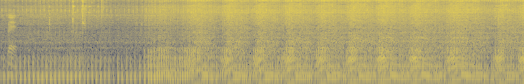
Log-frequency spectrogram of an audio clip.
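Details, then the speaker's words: Honda Supra-series carburetted single after needle (jarum panjang) clip set to middle to match the needle jet, left idling to warm up: steady, even putter with no sputter or misfire; sound changed from before, normal idle. "Oke, suaranya sudah berubah ya, tidak seperti tadi. Mengbeng mbengbeng."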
